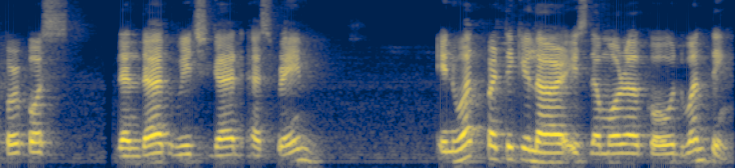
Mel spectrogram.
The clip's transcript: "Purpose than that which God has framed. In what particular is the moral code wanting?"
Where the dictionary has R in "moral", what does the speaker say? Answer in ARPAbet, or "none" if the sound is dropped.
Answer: R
